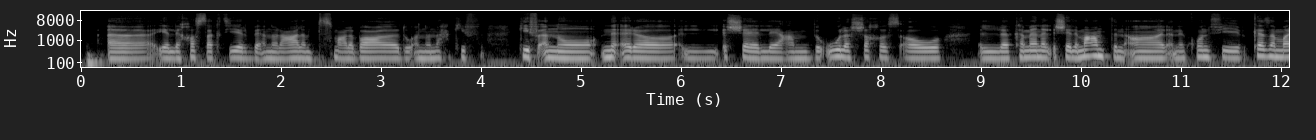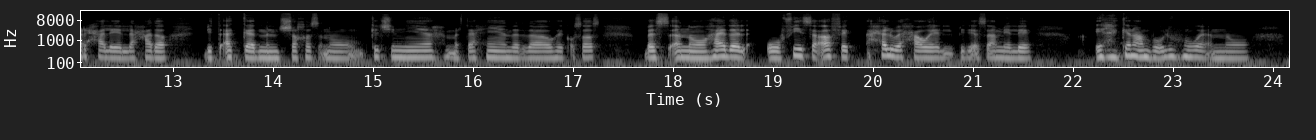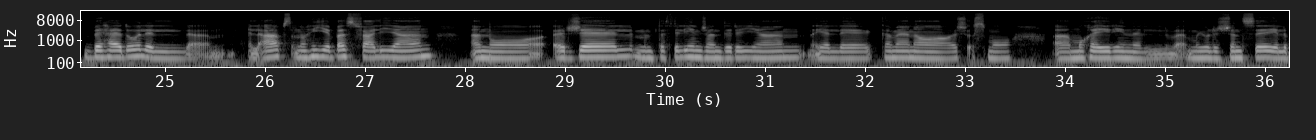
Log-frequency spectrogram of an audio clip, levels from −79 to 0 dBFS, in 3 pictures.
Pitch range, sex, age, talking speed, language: 155-175 Hz, female, 20-39, 125 wpm, Arabic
